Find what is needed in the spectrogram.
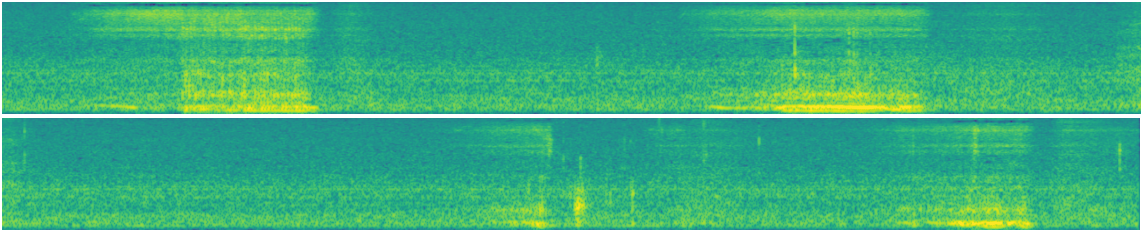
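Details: Sleeping dog (described as a Westie, titled as a Staff) snoring and dreaming: slow, rough snoring breaths, about four in eleven seconds, with soft twitchy sounds between.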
